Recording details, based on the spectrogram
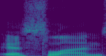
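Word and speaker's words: Ísland: That's not happening in Iceland. You have, or Island, sorry, as you properly pronounce it.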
